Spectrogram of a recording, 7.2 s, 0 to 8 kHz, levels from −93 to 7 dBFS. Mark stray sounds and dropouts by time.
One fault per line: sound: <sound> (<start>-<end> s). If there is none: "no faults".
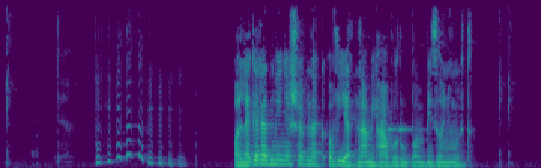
sound: laugh (1.2-2.6 s)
